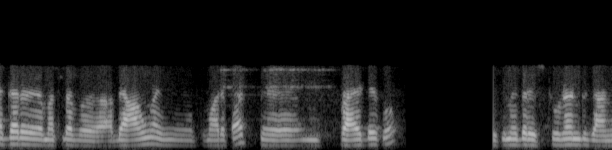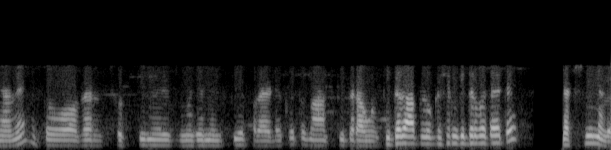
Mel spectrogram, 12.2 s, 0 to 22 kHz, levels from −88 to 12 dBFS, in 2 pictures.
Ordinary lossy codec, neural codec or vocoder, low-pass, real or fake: none; none; 3.6 kHz; real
